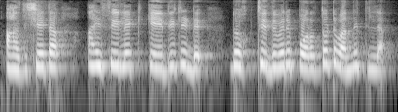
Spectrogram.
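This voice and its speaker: A devoted young policewoman choked with tears, pleading for someone she loves, as a woman reads her part in a serial recap. Her voice sits a little high and carries through sobs. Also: steady tone, fast talker, darkish tone, close to an everyday voice. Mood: anxious.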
